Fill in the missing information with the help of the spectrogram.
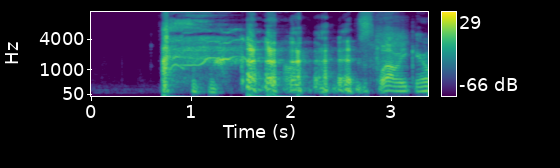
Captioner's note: laughing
